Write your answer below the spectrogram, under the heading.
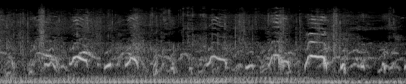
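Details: Indian Pariah puppies of a free-living stray mother at feeding time, one crying for her attention; short arched whimpers repeat every half second or so over a steady low hum.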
